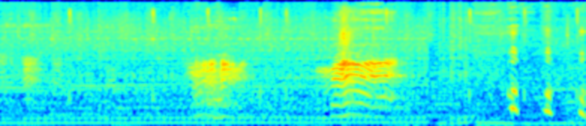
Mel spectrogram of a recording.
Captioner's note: bleating; laughing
